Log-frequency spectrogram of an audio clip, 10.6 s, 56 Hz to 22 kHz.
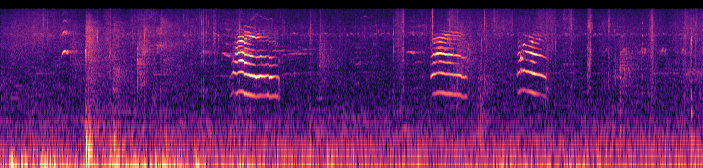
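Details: A stray mackerel tabby cat in a park in the middle of a city, walking alongside a person; three clear meows with rising-falling harmonic arcs, near 3.5, 6.5 and 8 seconds, over steady low city rumble.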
